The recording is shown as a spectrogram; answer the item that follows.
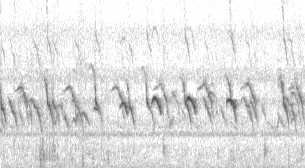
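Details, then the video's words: Several young farm chicks peep to call the hen, a quick run of thin, high, downward-sweeping chirps nearly three per second over soft background noise. "BABY CHICK CHIRPING SOUND"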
